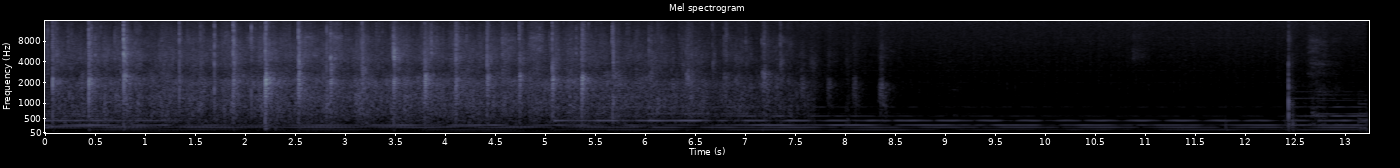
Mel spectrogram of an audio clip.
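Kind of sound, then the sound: crowd, audience clapping hands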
